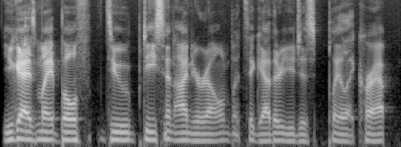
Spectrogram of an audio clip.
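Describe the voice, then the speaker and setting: A man co-hosts a casual podcast chat, asking friendly questions and teasing his partner. His voice is smooth and resonant, recorded close and dry. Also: fairly low pitch, level tone, moderate pace, a bit bright, no room sound. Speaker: podcast co-host.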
